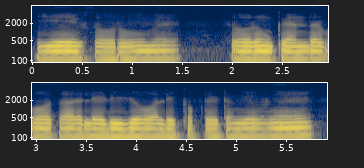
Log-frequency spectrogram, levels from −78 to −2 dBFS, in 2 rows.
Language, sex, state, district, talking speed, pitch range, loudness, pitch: Hindi, male, Uttar Pradesh, Lalitpur, 150 wpm, 105-110 Hz, -14 LUFS, 110 Hz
